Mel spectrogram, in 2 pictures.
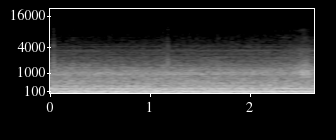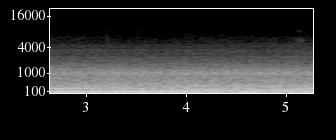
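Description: Steady, loud car engine drone from inside a vehicle accelerating to overtake on a country road, a continuous close rumble with road noise and no talk.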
